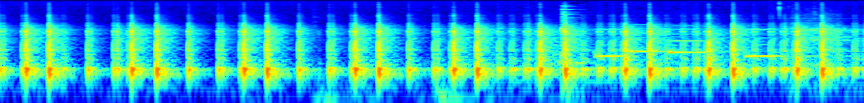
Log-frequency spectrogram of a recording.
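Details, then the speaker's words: Turntable speaker gives sharp, even clicks about five a second that speed up with volume but not with turntable speed. "And the more volume you put on, the quicker the clicking is. What's that about? It doesn't seem to be related to the speed."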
